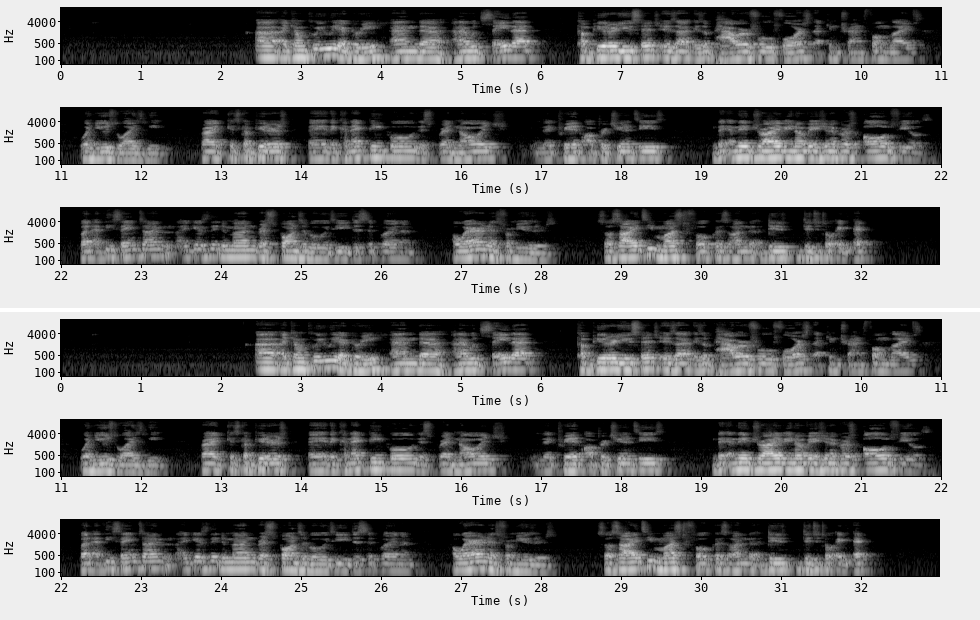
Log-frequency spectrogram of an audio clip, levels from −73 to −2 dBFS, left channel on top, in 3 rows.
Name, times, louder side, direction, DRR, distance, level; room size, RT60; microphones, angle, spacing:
voice 1, 2.4-5.9 6.4-10.7 11.2-12.2 12.7-13.8 14.1-16.5 16.9-18.5 19.1-21.8 22.2-26.4 26.9-28.1 28.7-32.0, equal, 20° right, -2 dB, 1.9 m, -26 dB
4.1 x 3.5 x 3.5 m, 0.39 s
head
